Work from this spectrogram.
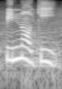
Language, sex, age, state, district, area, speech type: Tamil, female, 30-45, Tamil Nadu, Thoothukudi, urban, read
